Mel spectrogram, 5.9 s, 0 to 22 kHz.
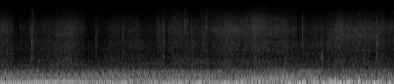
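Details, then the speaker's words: Audi A4 2.0 diesel, driving after repairs and passing its MOT with no advisories: a smooth, steady low diesel drone with no knocks or lumpiness, like a 1.9 PD. The engine runs healthy. "It runs really nice for a 2 L diesel. When I used to work at Audi Volkswagen, these 2 liter diesels were notorious for just running lumpy on idle. But this runs lovely and it feels and sounds like a 19 PD."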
